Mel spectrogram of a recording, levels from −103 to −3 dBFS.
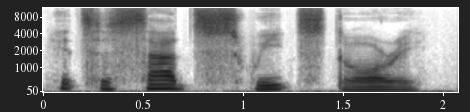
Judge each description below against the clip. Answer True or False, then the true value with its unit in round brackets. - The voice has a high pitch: False (135 Hz)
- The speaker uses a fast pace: False (145 wpm)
